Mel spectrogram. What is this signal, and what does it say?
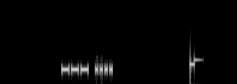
Morse code, heard as a keyed tone, about 52 wpm, 700 Hz. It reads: OH
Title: Sentences from Top 500 Words - New Word Drill - 50wpm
